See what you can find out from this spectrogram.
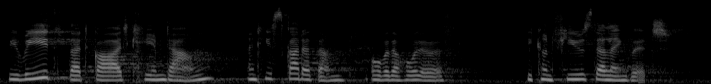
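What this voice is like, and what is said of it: Speaks with a noticeable accent. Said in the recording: “That's why I have an accent.”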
